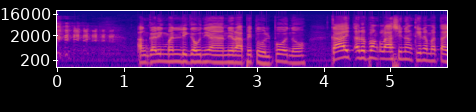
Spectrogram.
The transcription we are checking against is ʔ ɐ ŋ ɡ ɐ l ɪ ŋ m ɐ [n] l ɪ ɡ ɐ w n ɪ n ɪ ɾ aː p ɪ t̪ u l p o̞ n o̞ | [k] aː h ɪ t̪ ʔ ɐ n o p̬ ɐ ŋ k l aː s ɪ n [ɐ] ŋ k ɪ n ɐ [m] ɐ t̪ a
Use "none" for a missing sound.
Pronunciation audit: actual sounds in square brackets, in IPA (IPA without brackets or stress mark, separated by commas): n, k, ɐ, m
